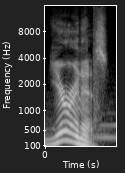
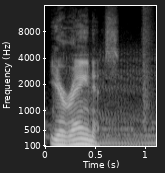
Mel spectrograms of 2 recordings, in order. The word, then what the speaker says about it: Uranus: Actually, astronomers say we should be pronouncing it like Uranus, not Uranus. I can't say a different stress changes much, though.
